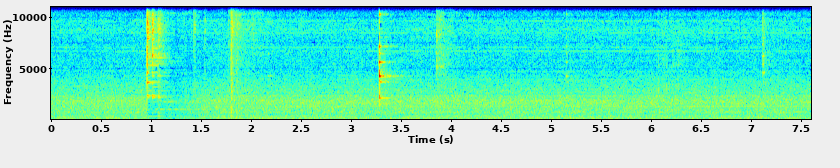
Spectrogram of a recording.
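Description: A metal spoon clinks a few times against a Pyrex glass measuring cup and a steel bowl while scooping flour, over a steady low hum.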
